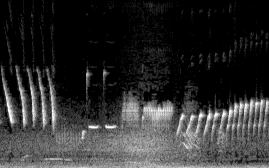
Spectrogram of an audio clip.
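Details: Canary song in Indonesia: a run of quick downslurred whistles, short level tones and a buzzy phrase, then a rapid series of upslurred chips, over steady low background rumble.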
